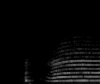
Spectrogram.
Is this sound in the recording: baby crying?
yes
